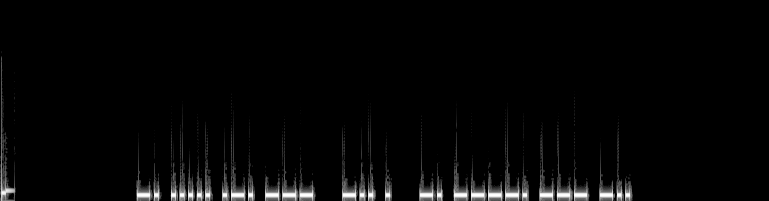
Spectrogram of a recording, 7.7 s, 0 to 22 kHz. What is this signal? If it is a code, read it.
Morse code, heard as a keyed tone, about 28 wpm, 690 Hz. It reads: N5RO DE N9OD
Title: USA Callsign DE Callsign - 4 Characters - 28wpm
